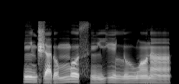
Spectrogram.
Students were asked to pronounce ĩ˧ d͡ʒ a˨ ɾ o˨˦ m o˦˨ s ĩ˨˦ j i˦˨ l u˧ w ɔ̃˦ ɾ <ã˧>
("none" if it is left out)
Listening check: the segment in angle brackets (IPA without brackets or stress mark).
ã˧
